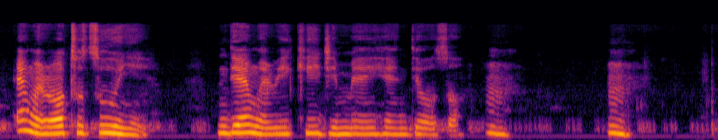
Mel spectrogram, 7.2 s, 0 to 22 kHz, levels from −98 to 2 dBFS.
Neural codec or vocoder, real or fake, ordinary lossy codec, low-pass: vocoder, 44.1 kHz, 128 mel bands, Pupu-Vocoder; fake; none; 10.8 kHz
